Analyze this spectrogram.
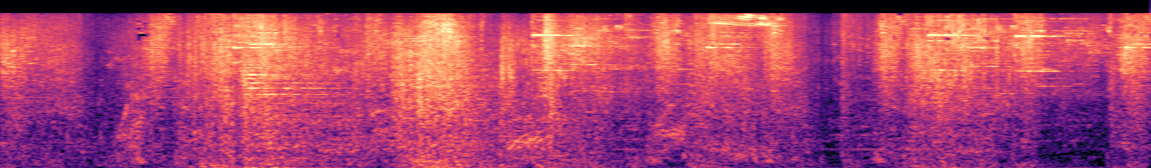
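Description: Magic blasts and weapon hits crackle and thud in a fast fight.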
